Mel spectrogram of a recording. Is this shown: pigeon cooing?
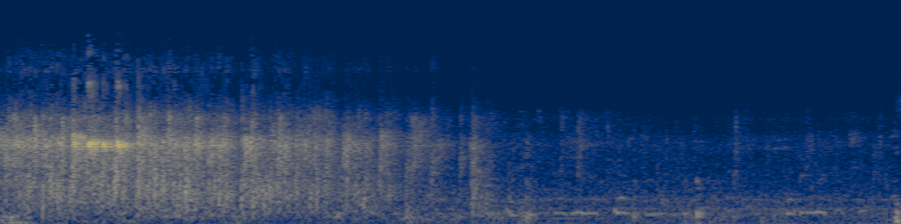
no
